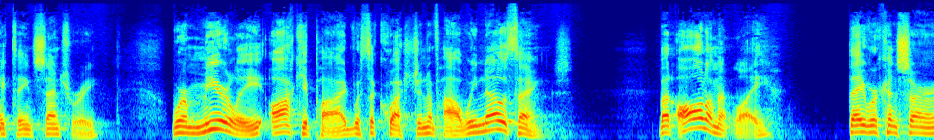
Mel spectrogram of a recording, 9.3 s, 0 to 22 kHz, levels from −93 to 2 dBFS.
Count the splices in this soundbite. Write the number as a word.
zero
